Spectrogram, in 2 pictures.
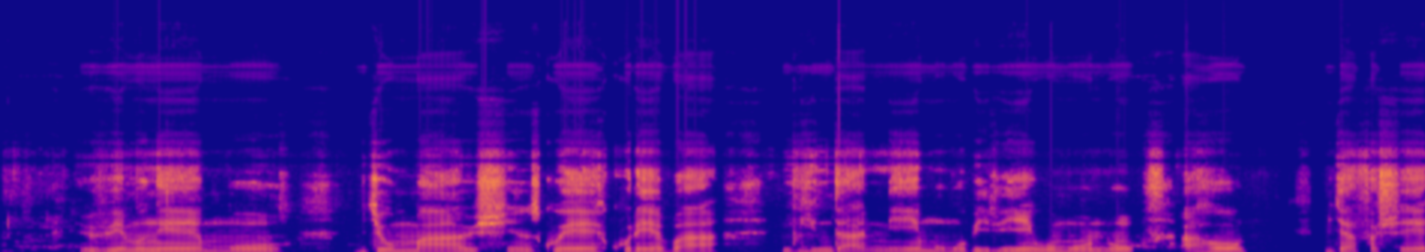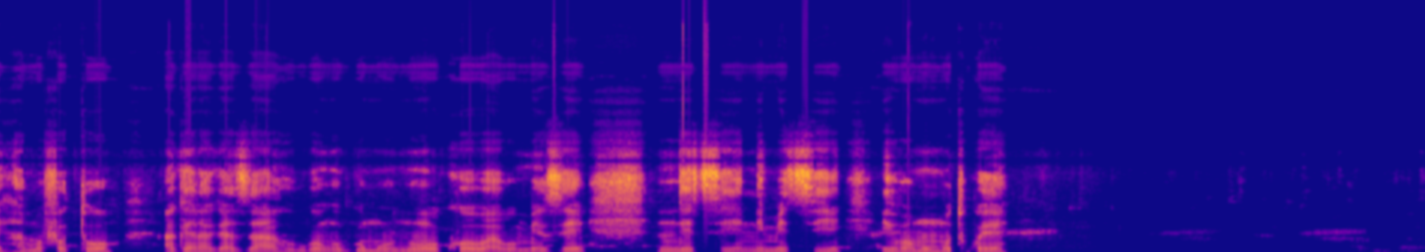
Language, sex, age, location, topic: Kinyarwanda, male, 18-24, Kigali, health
